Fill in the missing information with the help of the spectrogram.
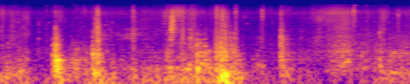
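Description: Irregular knocks, thumps and a few sharp clicks from a metal snake catch pole and feet on a fibreglass boat as a snake is handled on the pole.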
